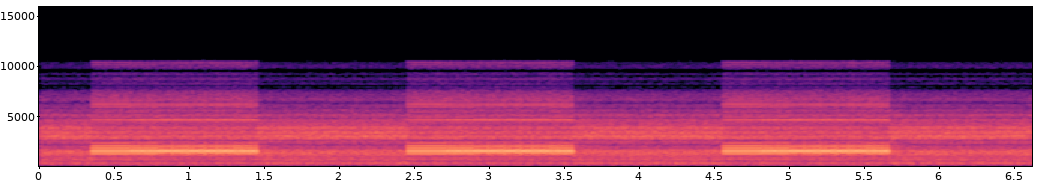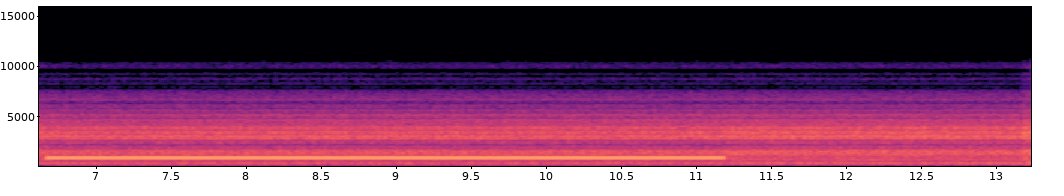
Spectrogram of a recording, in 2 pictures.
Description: Emergency Alert System (SAME) tones (header bursts, then the 853 and 960 Hz attention tone), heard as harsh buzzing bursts, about 520.83 baud, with radio hiss and a squelch burst at the end.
